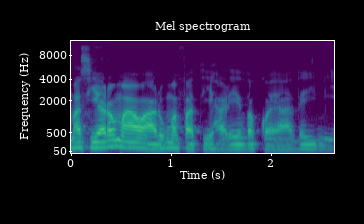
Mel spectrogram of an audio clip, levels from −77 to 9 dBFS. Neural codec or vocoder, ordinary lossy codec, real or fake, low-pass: none; MP3, 96 kbps; real; 10.8 kHz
